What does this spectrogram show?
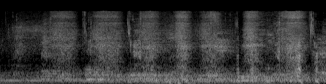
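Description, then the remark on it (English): Loud nasal sniffling and snorting from a man repeats in quick, uneven bursts, one harsh breathy snort after another with no pause and no talking. “here's some tape of him not sniffling, as a matter of fact.”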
